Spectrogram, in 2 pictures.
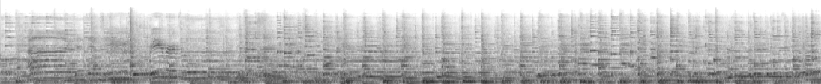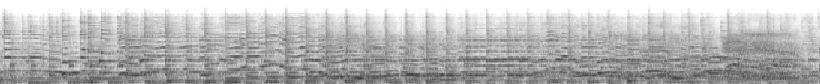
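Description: Bluegrass band playing an instrumental passage: fiddle, mandolin, acoustic guitar, five-string banjo and upright bass together at a steady beat, amplified through a PA.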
